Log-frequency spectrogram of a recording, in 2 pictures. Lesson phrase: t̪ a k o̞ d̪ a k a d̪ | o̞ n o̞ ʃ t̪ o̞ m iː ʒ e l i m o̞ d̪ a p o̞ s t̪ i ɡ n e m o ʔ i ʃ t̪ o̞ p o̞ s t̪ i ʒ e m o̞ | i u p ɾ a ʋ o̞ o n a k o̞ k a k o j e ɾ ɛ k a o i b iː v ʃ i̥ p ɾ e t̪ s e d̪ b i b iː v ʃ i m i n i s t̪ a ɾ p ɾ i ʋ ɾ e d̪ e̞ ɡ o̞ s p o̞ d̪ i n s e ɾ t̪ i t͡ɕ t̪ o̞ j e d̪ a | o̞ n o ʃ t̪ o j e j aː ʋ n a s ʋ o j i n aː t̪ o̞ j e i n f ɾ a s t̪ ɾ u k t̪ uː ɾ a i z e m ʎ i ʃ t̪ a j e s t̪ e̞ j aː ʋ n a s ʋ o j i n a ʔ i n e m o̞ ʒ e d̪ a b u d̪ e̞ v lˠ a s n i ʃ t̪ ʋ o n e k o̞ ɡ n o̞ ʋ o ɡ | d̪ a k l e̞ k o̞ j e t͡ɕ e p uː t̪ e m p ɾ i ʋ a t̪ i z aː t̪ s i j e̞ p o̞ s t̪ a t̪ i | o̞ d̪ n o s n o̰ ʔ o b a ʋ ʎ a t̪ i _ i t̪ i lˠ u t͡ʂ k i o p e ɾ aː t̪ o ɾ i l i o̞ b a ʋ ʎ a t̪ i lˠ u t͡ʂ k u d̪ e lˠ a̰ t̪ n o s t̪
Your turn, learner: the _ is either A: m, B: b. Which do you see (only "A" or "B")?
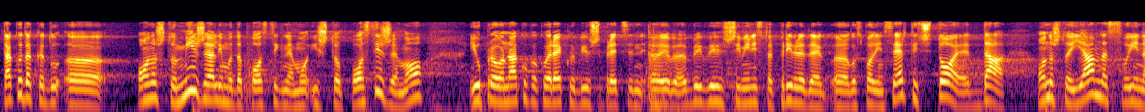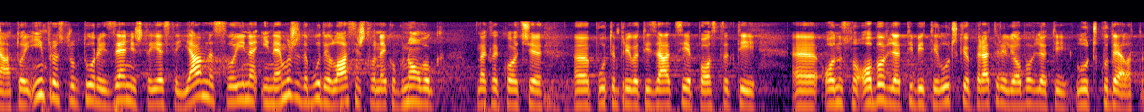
B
